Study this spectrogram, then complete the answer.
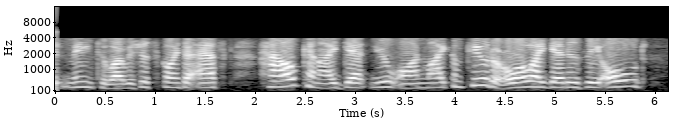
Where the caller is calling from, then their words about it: Queens Village, New York, United States; Queens Village, New York.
